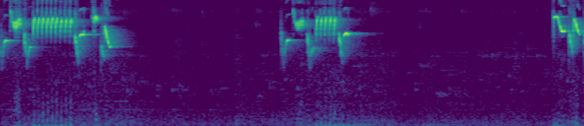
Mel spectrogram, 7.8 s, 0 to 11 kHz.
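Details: Grey singing finch, also called edel sanger or herda sanger, kept as a master bird for training canaries, delivering loud rolling song phrases: rapid repeated high trills and whistled notes in bursts of about 1.5 seconds, separated by silent pauses.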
